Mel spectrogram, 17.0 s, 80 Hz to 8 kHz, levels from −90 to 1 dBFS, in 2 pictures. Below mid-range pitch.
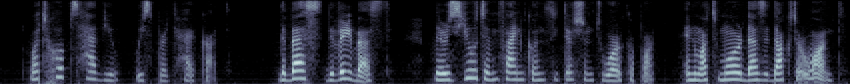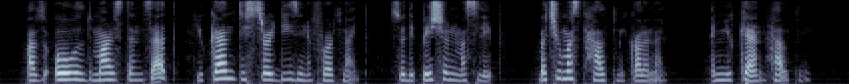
No: high, 225 Hz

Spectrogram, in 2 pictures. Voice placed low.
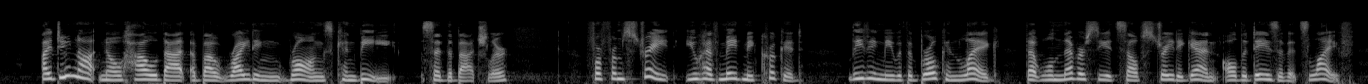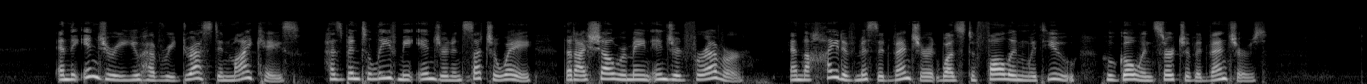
No: high, 215 Hz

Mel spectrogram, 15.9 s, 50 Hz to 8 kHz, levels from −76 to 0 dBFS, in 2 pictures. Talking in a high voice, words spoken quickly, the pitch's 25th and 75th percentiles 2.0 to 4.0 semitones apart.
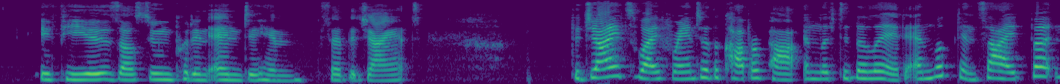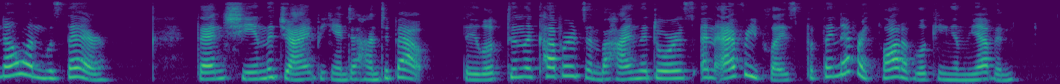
No: high, 235 Hz; fast, 240 wpm; average, 5.0 semitones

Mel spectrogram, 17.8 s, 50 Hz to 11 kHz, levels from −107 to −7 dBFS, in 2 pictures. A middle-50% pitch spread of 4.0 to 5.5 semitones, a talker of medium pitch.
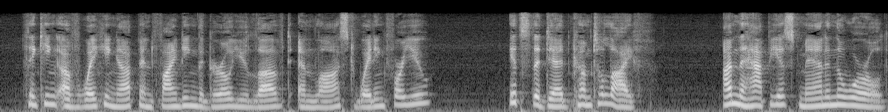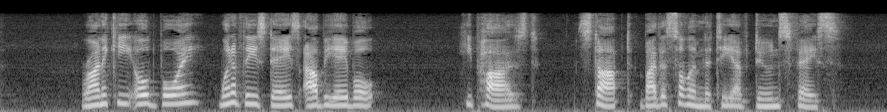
Yes: average, 4.3 semitones; medium, 180 Hz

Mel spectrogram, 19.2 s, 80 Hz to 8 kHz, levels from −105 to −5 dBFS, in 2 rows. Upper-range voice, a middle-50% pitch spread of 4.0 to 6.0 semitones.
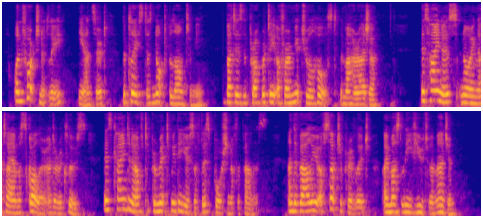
Yes: high, 205 Hz; average, 4.5 semitones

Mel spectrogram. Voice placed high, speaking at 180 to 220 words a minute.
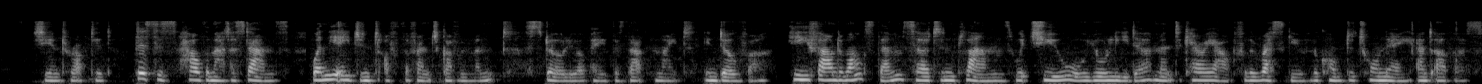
No: medium, 180 Hz; average, 190 wpm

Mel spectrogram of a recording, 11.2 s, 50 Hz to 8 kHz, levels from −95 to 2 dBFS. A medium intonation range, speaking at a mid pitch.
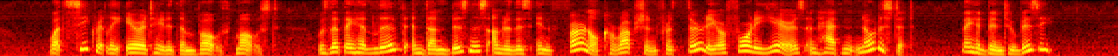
No: wide, 6.8 semitones; medium, 180 Hz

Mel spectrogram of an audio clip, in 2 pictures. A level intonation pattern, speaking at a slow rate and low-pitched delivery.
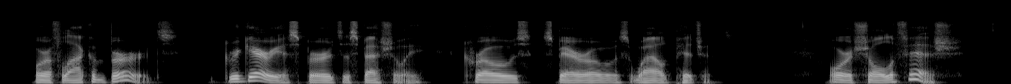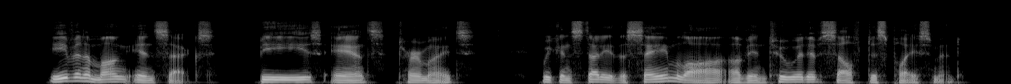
No: average, 3.2 semitones; slow, 90 wpm; very low, 95 Hz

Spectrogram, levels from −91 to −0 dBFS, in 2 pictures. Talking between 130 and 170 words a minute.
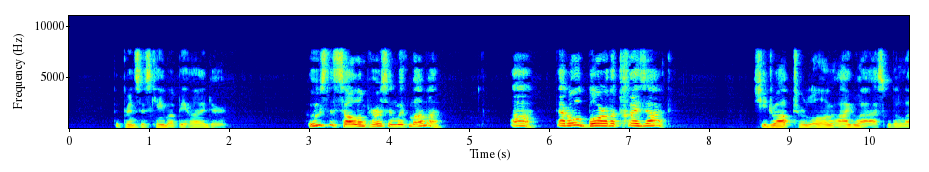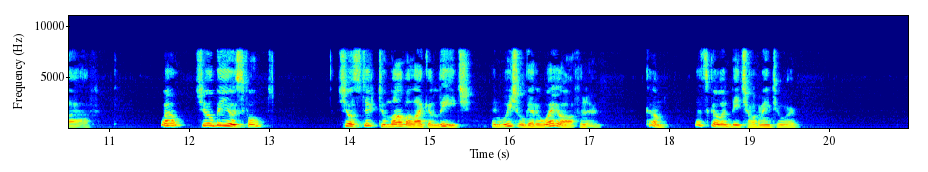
Yes: average, 150 wpm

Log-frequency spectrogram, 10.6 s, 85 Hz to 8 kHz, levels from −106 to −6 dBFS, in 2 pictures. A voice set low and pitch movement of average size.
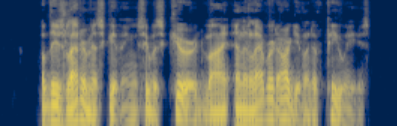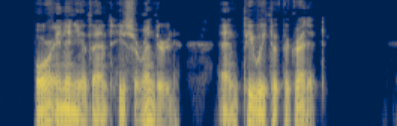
Yes: very low, 75 Hz; average, 4.6 semitones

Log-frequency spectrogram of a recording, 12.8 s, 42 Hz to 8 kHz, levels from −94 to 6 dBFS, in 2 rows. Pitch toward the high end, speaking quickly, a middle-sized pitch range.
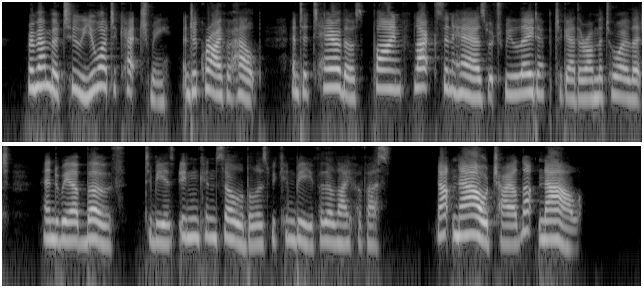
Yes: high, 245 Hz; fast, 230 wpm; average, 4.2 semitones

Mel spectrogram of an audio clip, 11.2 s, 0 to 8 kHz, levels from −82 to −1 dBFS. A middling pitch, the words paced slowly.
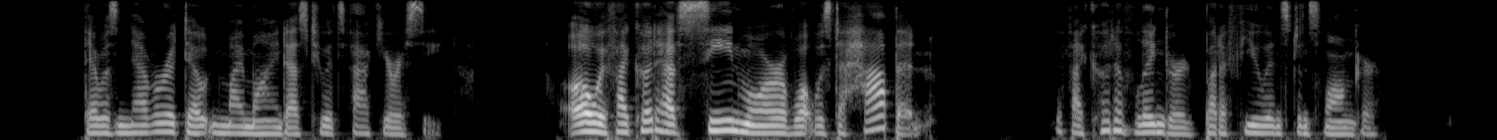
No: medium, 155 Hz; average, 180 wpm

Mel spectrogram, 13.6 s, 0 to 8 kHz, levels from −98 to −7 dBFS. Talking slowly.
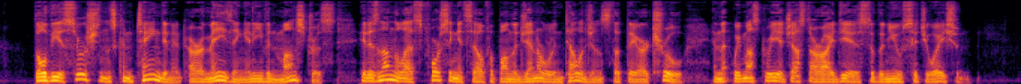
No: average, 165 wpm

